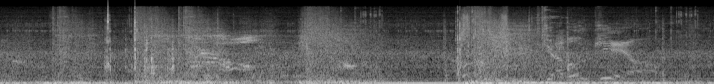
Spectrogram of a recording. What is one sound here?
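A rifle bolt clacks as it is worked.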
